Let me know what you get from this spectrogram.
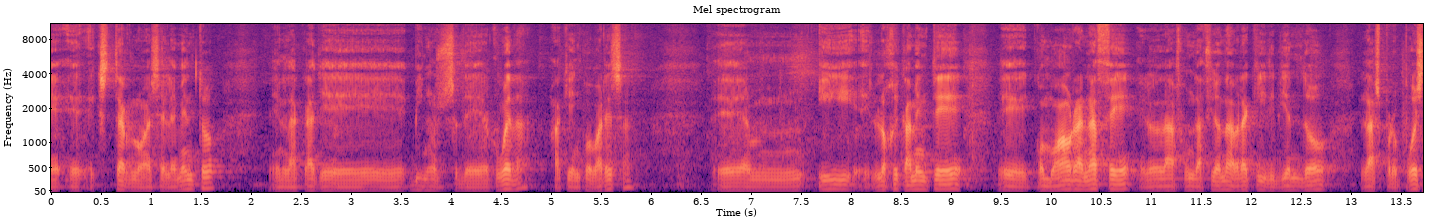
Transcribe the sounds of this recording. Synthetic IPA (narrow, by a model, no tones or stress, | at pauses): ekst̪e̞ɾnoa̰e̞sele̞mẽnt̪o̞ | e̞̰nla̰kaʎe̞ | bino̞zðe̞̰rwe̞ða | a̰kie̞ŋko̞βa̰ɾe̞sa | emilo̞xikamẽnt̪e̞ | ko̞moao̞ɾanaθe̞lafund̪aθjo̞naβ̞ɾakeiɾβje̞nd̪o̞ | la̰spɾo̞̰pwe̞s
